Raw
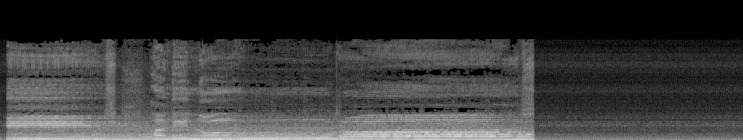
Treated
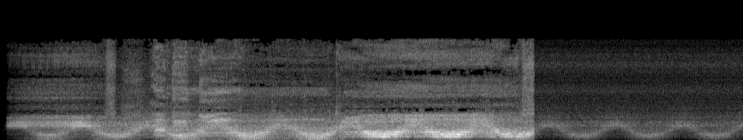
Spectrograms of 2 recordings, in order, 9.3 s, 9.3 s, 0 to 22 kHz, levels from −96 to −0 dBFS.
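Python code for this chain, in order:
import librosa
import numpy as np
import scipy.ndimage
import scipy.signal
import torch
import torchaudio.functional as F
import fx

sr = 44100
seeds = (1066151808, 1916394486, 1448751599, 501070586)

y = fx.fade_in_head(x, sr, length_s=2.77)
y = fx.filter_lfo_highpass(y, sr, shape='sine', hz=1.2, low_hz=770.0, high_hz=2400.0, q=3.3)
y = fx.whisperise(y, sr, seeds[0])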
